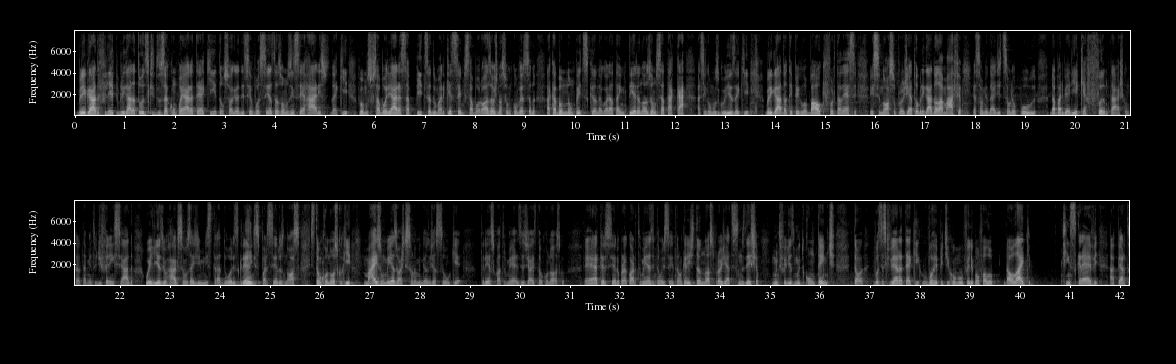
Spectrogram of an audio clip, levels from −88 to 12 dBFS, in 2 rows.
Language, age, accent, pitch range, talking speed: Portuguese, 20-39, Brazilian, 130-165 Hz, 210 wpm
